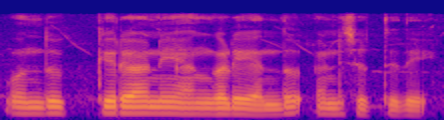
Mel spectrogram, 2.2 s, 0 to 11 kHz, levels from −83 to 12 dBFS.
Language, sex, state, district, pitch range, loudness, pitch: Kannada, male, Karnataka, Koppal, 115-130 Hz, -18 LUFS, 125 Hz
